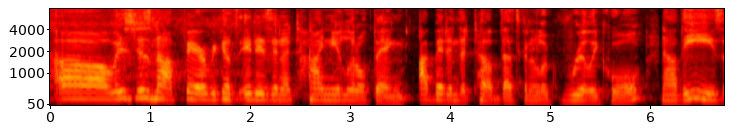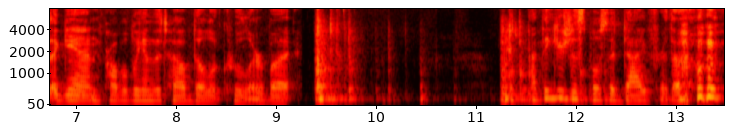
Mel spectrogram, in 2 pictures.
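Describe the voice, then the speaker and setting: A middle-aged woman, hosting a casual product review vlog in a chatty, animated way, a little hoarse. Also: moderate pace, slight background noise. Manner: chatty and animated, with gasps and big jumps in pitch.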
